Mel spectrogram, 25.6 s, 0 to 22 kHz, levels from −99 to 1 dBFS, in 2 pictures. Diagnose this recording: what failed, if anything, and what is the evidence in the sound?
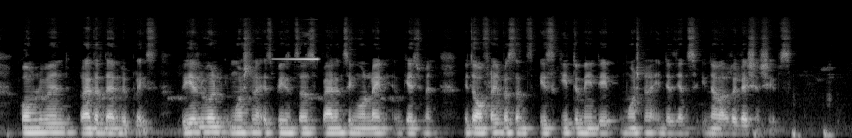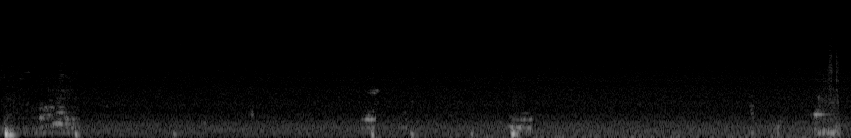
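Loudspeaker feedback squeal in the analogue acoustic path, from 4.08 to 4.81 s, between "world emotional" and "balancing online engagement with". A single 4.4 kHz tone swells over about half a second to roughly 5 dB above the speech. The microphone is picking up its own loudspeaker, with loop gain above unity at that frequency.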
